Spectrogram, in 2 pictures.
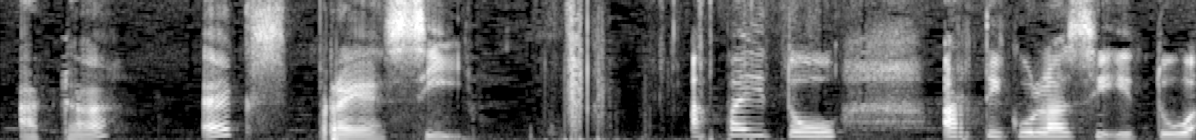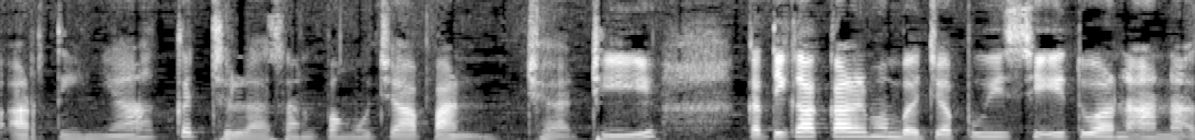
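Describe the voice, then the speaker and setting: A young woman, a primary school teacher, patiently explaining a lesson to children in an online class. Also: mid-range voice.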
